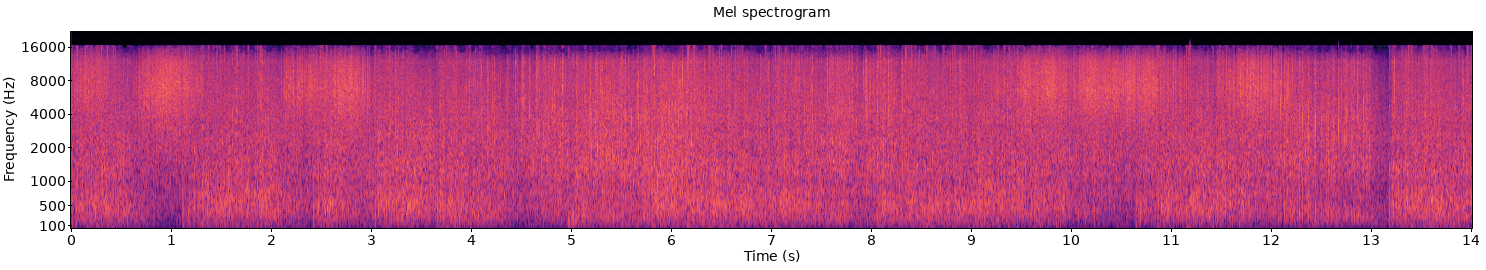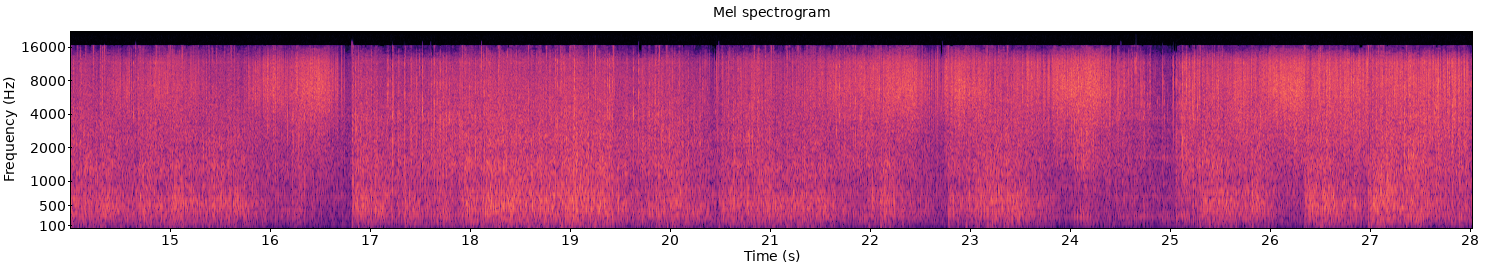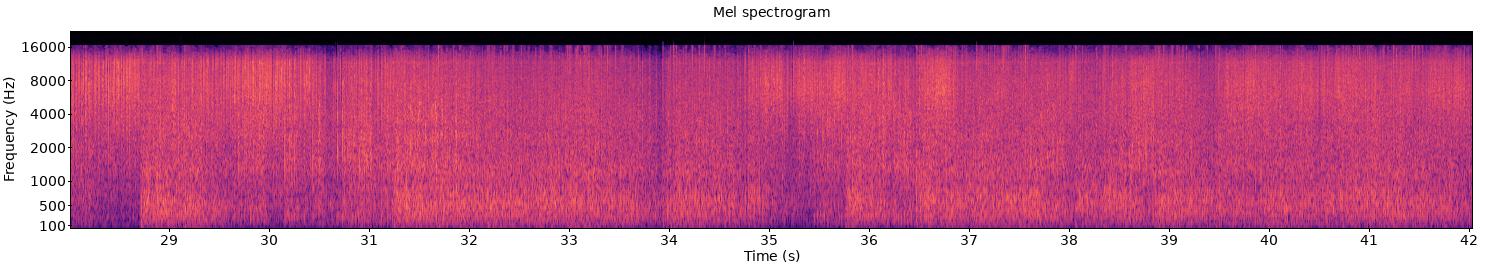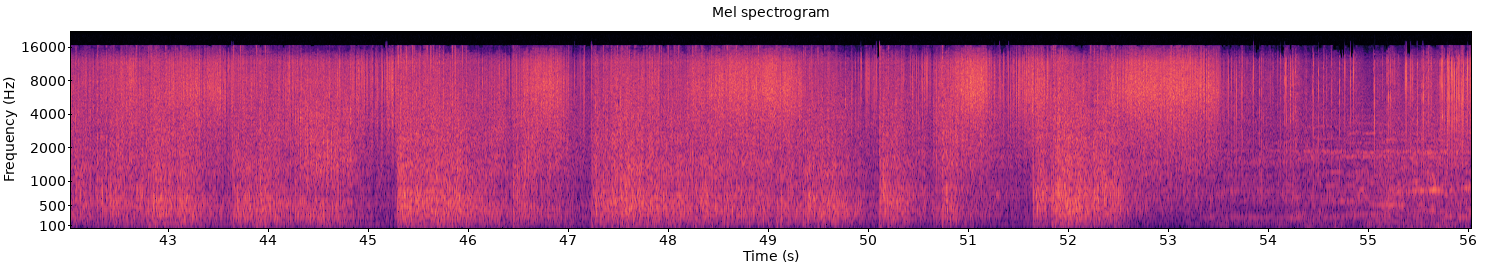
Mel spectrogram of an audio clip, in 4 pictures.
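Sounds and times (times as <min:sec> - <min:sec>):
fireworks crackling and hissing: 0:00.0 - 0:56.0.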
